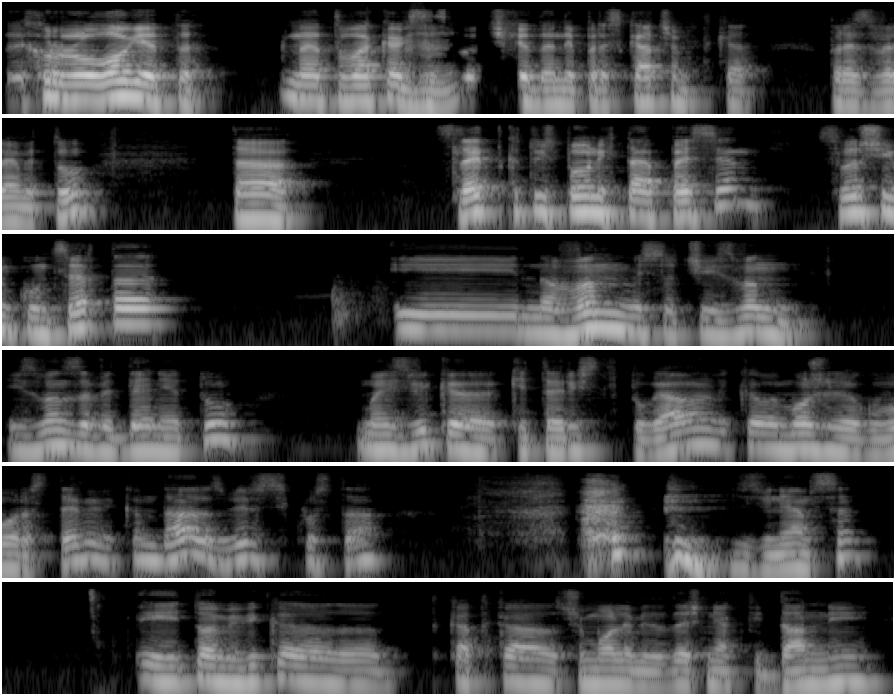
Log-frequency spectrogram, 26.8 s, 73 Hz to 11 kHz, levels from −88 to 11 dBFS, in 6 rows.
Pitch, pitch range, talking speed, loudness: 130 Hz, 115-160 Hz, 130 wpm, -27 LUFS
